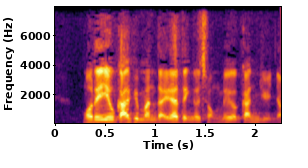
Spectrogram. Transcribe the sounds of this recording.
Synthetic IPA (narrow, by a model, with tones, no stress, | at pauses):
ŋɔː˨˧ɾe˨ji˧wkaː˨˥kʰy˧tmɐ˨nt̪ʰɐ˨˩jɐ˥t̚t̪ɪ˨ŋji˧wt͡sʰʊ˨˩ŋniː˥kɔː˧kɐ˥njyː˨˩njɐ˨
